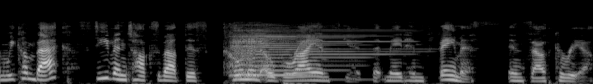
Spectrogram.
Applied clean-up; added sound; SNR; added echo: classical method Wiener filter.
